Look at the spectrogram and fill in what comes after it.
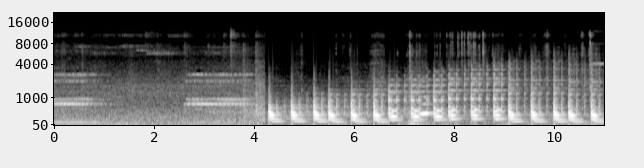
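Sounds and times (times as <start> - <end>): electronic two-note tone: 4.3 - 11.0.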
